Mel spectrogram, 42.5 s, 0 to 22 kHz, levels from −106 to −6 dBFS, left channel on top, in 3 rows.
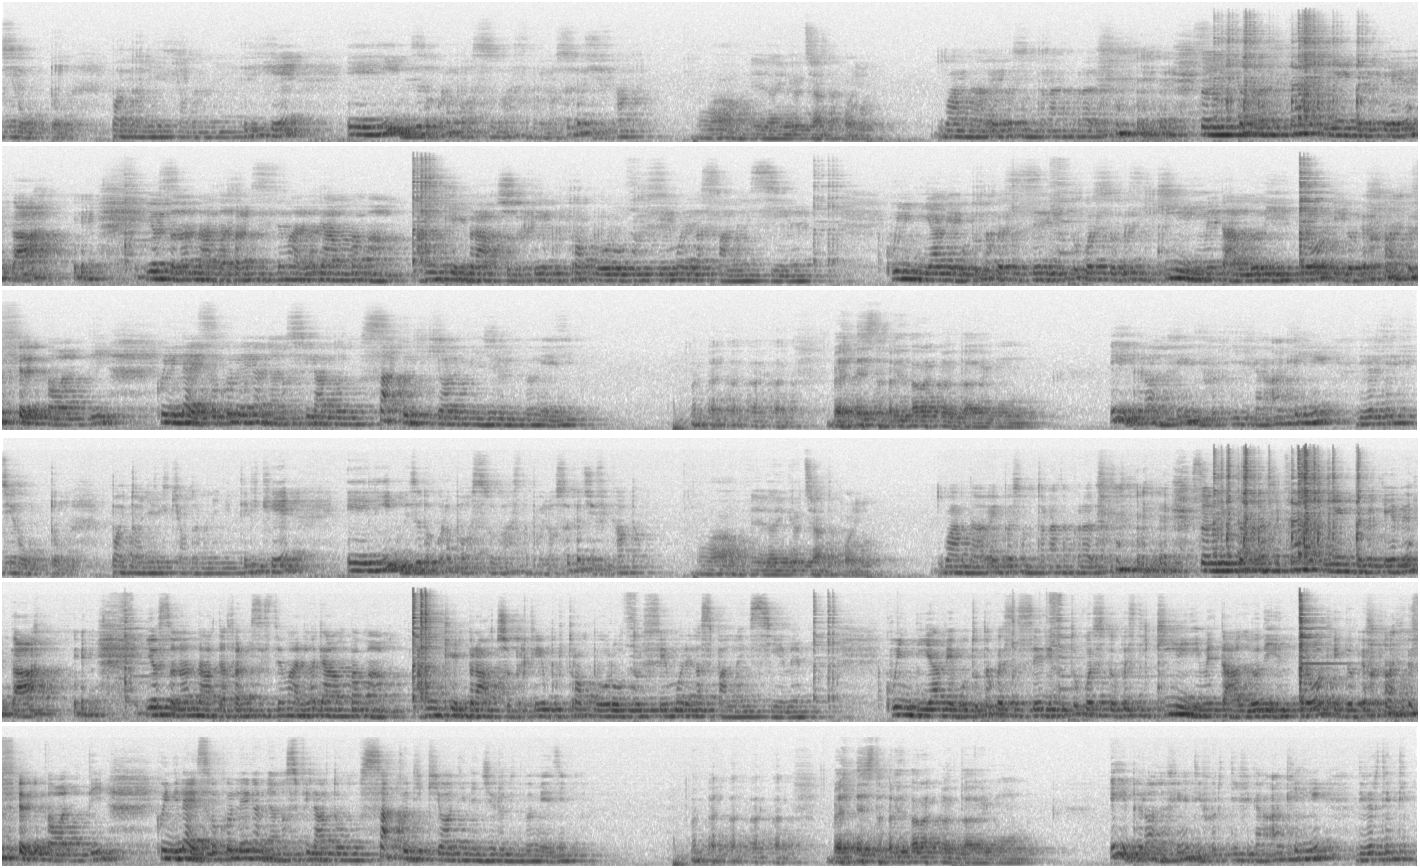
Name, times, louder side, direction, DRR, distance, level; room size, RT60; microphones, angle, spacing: voice 1, 0.0-6.4 9.3-34.1 39.4-42.4, right 1 dB, 70° right, 5 dB, 5.7 m, -38 dB
voice 2, 6.9-8.7 35.2-38.6, right 1 dB, 25° right, 4 dB, 6.0 m, -43 dB
sound 1, 12.1-13.8 15.0-15.8 18.3-18.6 20.4-20.6 22.3-22.6 22.9-23.5 24.3-25.0 27.1-27.7, right 8 dB, 50° right, 2.3 m, -42 dB
26.0 x 17.0 x 9.3 m, 0.98 s
head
